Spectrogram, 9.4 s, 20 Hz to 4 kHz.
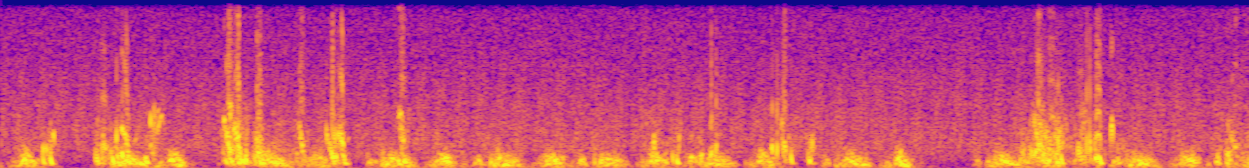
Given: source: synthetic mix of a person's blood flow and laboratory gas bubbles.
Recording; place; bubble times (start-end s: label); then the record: Doppler ultrasound of blood flow; precordium
0.29-0.45 s: bubbles
0.68-1.25 s: bubbles
1.64-2.32 s: bubbles
2.42-2.63 s: bubbles
2.98-3.08 s: bubbles
4.78-5.12 s: bubbles
5.15-5.41 s: bubbles
5.75-5.98 s: bubbles
6.02-6.15 s: bubbles
7.60-8.46 s: bubbles
9.10-9.37 s: bubbles
From the record:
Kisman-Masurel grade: 333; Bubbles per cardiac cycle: rolling drumbeat, 9 or more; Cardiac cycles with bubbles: 50 to 99%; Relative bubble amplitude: loud (0.450 to 0.775); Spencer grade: 3 (all of the cardiac periods contain showers or single bubble signals, but not dominating or overriding the cardiac motion signals); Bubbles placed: only in the low amplitude regions of the cardiac cycle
